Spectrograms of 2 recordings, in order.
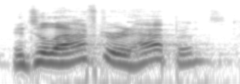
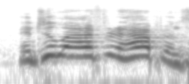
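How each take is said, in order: First: Said in the usual way. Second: Happens pitched higher and punched; stress on happens. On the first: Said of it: "repeated for emphasis". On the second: Shown as a demonstration. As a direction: lift and hit happens. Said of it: "repeated higher".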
